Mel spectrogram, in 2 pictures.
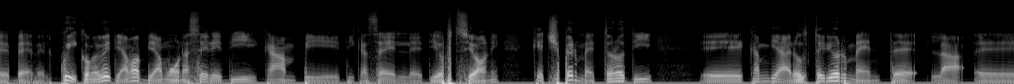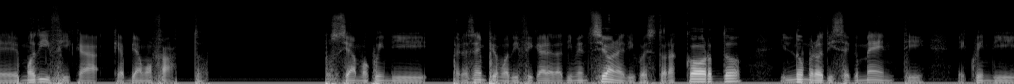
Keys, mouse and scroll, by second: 2.9-4.8 drag, 6.5-8.3 drag, 14.1-16.0 drag, 17.9-19.6 drag.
